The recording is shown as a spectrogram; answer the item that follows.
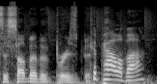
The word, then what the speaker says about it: Capalaba: say that suburb it's a suburb of Brisbane capalaba capalaba that is the most Queens land name of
